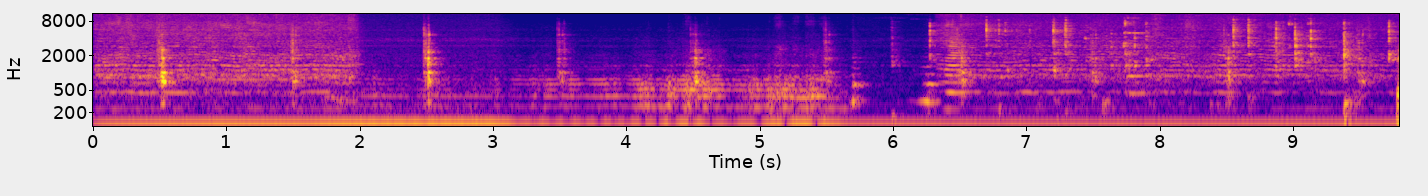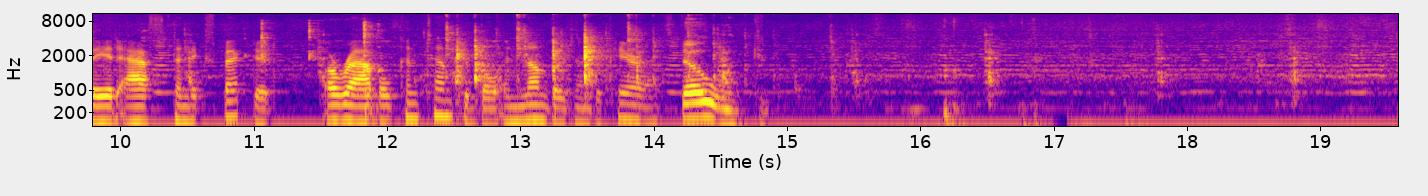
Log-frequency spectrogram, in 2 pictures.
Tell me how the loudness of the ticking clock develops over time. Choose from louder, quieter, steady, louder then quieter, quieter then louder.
quieter.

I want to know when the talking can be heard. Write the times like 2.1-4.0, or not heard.
9.8-14.8.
